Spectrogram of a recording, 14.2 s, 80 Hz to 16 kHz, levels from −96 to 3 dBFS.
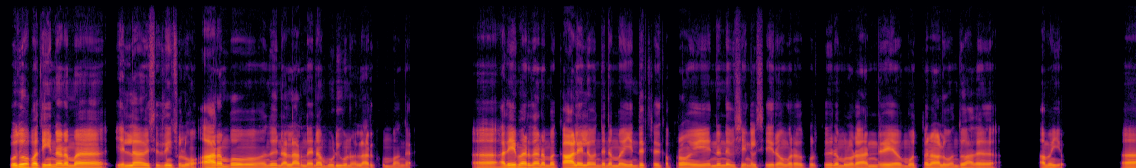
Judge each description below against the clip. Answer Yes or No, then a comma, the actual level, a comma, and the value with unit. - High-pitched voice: No, low, 115 Hz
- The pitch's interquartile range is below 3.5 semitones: Yes, average, 2.9 semitones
